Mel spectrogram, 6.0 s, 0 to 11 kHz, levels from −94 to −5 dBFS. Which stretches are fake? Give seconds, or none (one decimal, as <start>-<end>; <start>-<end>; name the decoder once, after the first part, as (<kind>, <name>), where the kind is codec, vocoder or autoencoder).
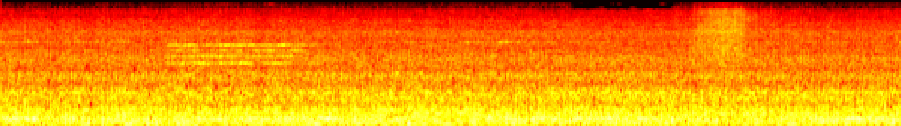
0.0-3.8 (vocoder, Vocos); 4.5-6.0

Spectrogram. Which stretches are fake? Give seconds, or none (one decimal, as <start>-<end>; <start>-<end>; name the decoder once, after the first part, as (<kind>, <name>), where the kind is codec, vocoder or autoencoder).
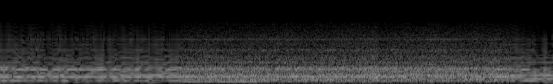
0.0-1.8 (vocoder, BigVGAN v2); 5.1-5.5

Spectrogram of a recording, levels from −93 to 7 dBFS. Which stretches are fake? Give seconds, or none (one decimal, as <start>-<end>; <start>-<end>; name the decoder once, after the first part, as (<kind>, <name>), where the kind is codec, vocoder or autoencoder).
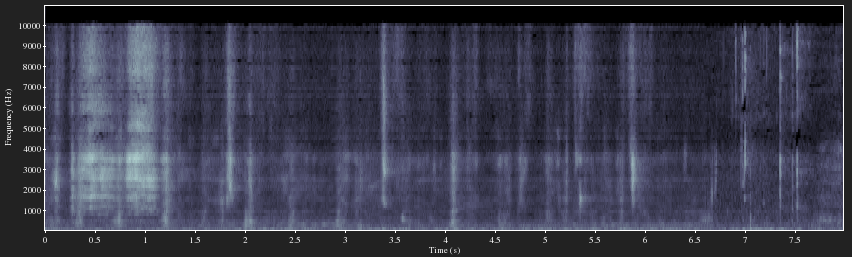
0.0-6.6 (vocoder, Vocos)

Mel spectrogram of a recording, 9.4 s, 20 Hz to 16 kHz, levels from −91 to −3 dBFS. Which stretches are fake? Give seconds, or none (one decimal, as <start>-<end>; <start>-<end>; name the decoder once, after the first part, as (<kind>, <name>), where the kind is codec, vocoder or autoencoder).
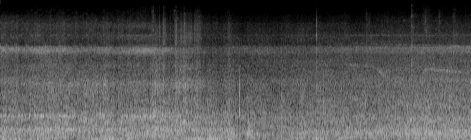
0.0-1.9 (codec, SNAC); 3.9-7.0

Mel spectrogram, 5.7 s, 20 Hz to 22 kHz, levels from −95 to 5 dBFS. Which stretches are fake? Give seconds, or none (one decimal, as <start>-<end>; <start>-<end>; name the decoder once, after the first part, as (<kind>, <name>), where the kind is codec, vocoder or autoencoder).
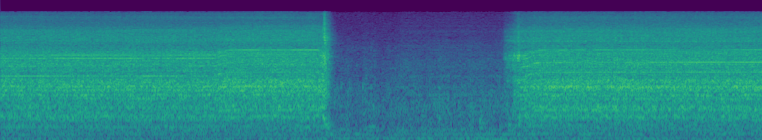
3.0-3.9 (autoencoder, DAC-VAE)

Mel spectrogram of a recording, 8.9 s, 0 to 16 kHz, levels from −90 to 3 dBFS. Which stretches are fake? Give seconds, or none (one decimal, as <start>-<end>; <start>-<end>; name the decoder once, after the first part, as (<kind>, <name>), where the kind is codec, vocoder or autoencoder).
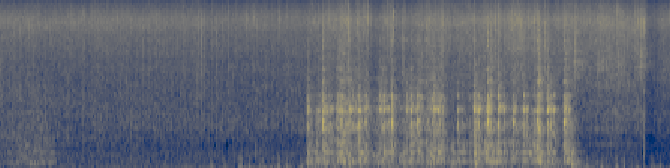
1.0-2.1 (vocoder, BigVGAN v2); 3.2-4.4

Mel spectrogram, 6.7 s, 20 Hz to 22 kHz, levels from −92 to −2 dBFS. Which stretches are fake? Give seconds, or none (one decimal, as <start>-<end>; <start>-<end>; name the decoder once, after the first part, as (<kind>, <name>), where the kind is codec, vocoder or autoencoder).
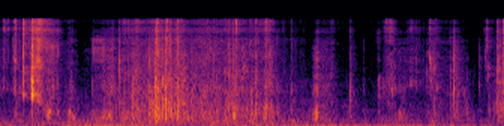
0.0-6.7 (vocoder, BigVGAN v2)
